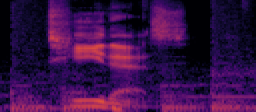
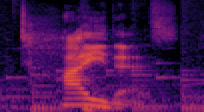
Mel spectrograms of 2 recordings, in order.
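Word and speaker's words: Tidus: consensus which is that uh his name is pronounced Tetus.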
